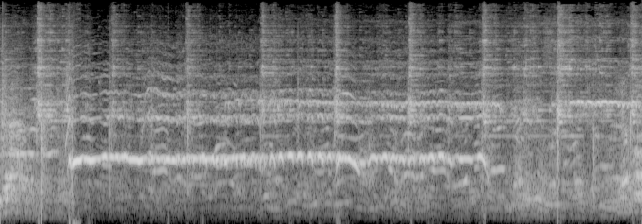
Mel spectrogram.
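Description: Turkana traditional dance performance: the group singing gives way to one long, high note held for about four seconds, with a shorter higher note near the end, over sharp rhythmic clinks about twice a second.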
